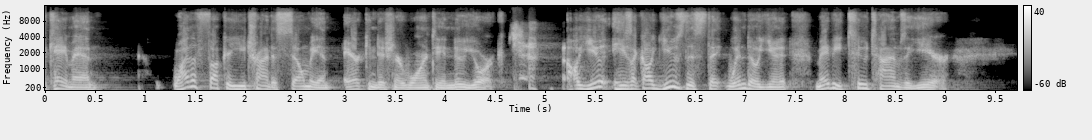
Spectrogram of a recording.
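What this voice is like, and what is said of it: Put-on New York accent. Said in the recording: “totally awesome New York accent ... it was real New York”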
